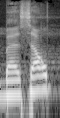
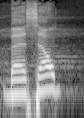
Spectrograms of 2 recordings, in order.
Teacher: Tapi kalau tha bertemu dengan ta, huruf tha-nya itu tetap ada, tapi sebagian sifat, tidak semuanya. Qalqalahnya hilang, yang nampak apa? Tebal. Sifat tebalnya yang ada.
